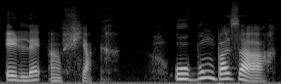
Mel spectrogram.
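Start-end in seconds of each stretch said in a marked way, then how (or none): 1.7-2.8 a raised, higher call to the cab driver. Acted. Gacougnol calling out to the coachman, raised voice. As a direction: shout the address up to the driver. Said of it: "cria-t-il".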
